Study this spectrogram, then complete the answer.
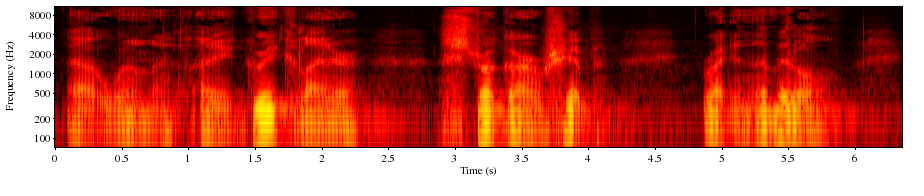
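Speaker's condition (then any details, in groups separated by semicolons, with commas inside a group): Parkinson's; over 14 years since onset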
